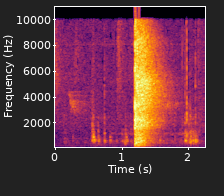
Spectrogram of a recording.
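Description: A person's body hitting a foam mat in a forward breakfall: one sharp, loud slap about a second in that fades quickly, after a few light scuffs.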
